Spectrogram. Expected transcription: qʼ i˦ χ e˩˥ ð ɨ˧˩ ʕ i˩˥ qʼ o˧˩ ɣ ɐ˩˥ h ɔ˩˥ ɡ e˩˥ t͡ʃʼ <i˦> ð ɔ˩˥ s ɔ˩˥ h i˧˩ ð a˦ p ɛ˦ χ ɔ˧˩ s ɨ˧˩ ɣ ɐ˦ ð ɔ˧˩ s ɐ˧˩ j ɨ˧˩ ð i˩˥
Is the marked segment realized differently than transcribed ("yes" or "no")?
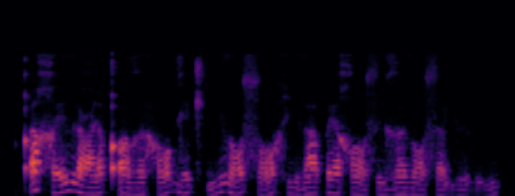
yes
